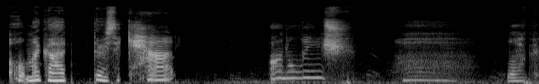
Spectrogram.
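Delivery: high-pitched thrilled discovery; delighted amazement. Real, not acted. Spotting a cat on a leash, delighted amazement.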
